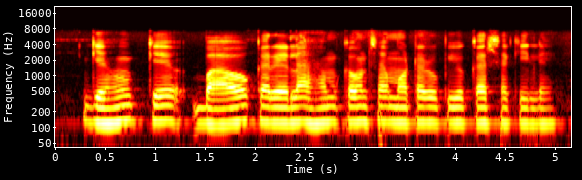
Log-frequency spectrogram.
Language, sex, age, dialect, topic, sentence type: Magahi, male, 25-30, Western, agriculture, question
